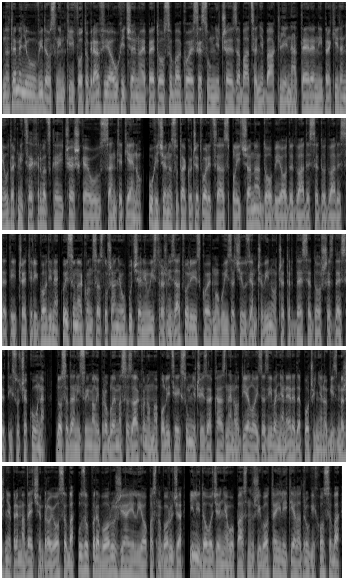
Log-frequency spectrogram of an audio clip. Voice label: croatian; five suspected euro 2016 hooligans arrested in croatia

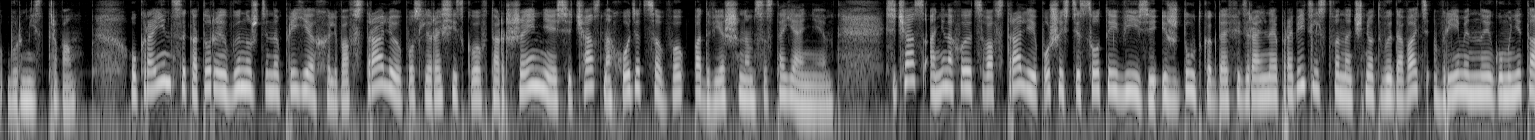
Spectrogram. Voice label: russian; SBS Russian; Украинцы в Австралии: новая виза и получение помощи

